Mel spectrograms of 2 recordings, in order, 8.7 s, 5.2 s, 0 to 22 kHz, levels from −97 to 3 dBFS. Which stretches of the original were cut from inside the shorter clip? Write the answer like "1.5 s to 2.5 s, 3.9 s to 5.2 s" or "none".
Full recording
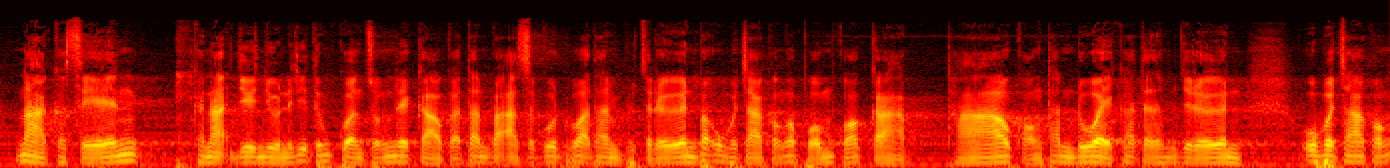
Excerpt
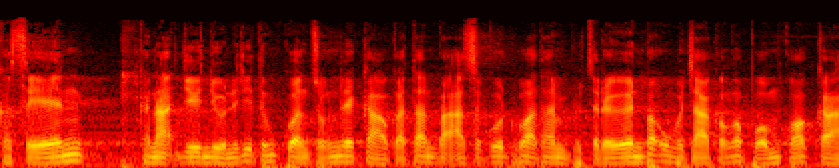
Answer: none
